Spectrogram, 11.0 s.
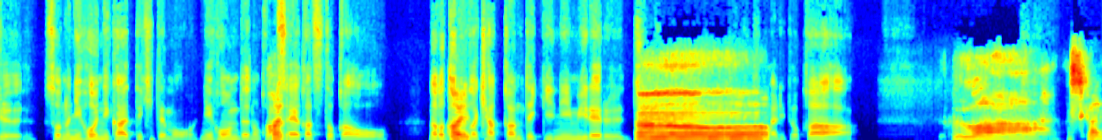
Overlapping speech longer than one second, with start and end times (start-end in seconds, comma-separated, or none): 6.3-7.8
